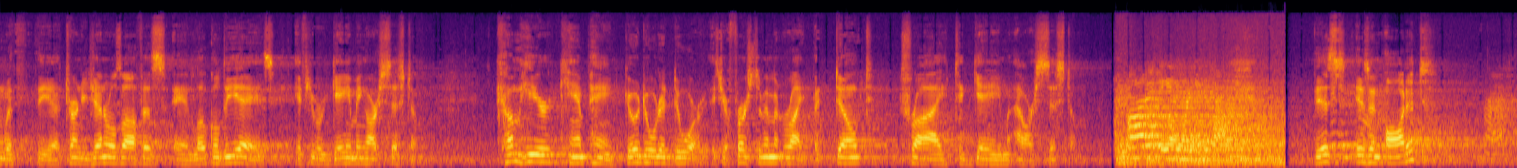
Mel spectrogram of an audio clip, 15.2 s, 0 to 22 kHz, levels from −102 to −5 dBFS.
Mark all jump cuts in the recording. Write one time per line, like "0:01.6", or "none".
0:11.1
